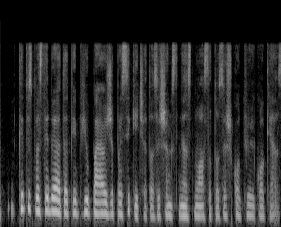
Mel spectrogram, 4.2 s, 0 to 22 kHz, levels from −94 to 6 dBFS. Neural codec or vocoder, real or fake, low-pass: codec, 24 kHz, 3 kbps, HILCodec; fake; 10.8 kHz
